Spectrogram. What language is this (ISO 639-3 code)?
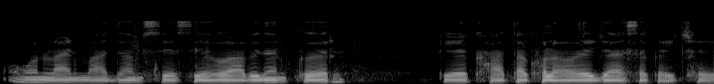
mag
